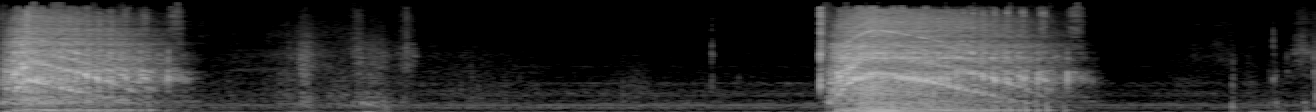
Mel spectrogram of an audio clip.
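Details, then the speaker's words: Demolition hammer: motor and gears spin cleanly with soft compression puffing, but no hammer blows; the striker does nothing, before adding grease. "But it's not doing anything down this end."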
